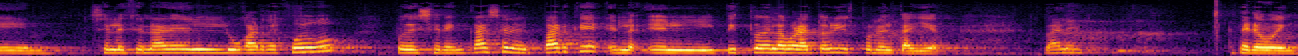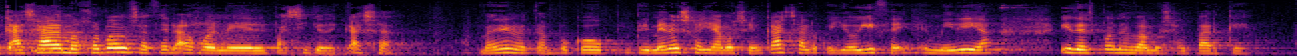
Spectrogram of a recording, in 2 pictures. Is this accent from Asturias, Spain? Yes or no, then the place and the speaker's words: yes; Asturias, Spain; es que vengo de Asturias y allí lo del sol está un poco complicado.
